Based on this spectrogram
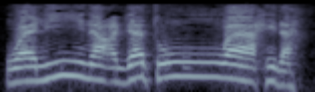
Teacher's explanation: قرأ قالون بإسكان الياء هكذا في الوصل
